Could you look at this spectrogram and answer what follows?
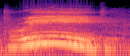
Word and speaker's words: breath: 그러니까는 breathe, breathe 동사란 말이에요. 근데 여기서 이 단어가 온단 말이에요. 명사. 명사가 오면 이제 breathe라고 하는 게 아니라 breath, breath, breath 이런 식으로 바뀌어요.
